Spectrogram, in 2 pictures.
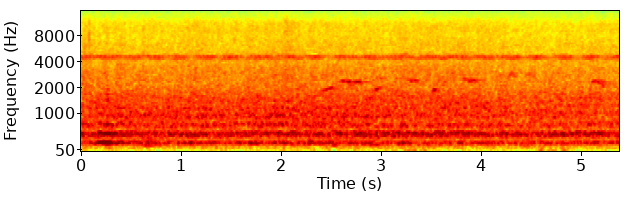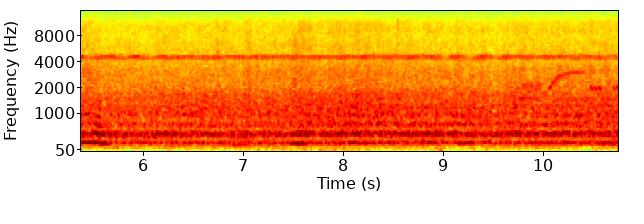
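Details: Many bees humming together in an unbroken, even buzz, a dense low drone, with scattered faint bird calls over it.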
